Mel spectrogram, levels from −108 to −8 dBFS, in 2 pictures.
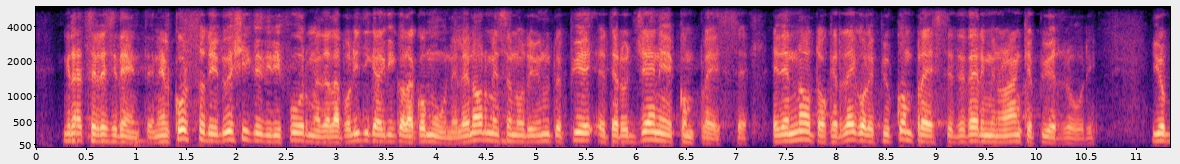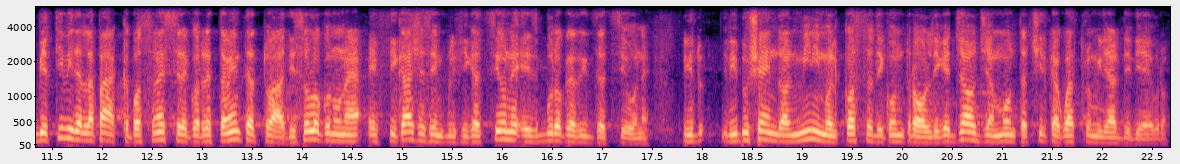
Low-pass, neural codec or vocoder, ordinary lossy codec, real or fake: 5.4 kHz; none; Opus, 32 kbps; real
